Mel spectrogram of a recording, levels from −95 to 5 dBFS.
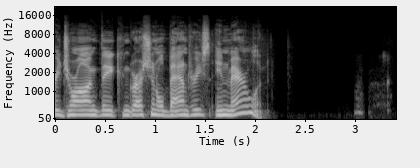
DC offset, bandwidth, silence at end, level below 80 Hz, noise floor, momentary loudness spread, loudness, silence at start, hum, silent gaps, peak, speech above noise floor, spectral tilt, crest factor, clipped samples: under 0.1%; 12 kHz; 0.35 s; -64 dBFS; -82 dBFS; 4 LU; -22 LUFS; 0 s; none; none; -6 dBFS; 59 dB; -4 dB/octave; 18 dB; under 0.1%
